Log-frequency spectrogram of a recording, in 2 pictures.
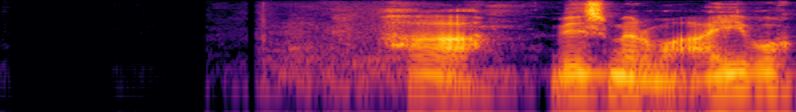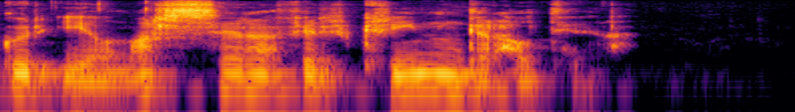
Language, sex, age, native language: Icelandic, male, 30-39, Icelandic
